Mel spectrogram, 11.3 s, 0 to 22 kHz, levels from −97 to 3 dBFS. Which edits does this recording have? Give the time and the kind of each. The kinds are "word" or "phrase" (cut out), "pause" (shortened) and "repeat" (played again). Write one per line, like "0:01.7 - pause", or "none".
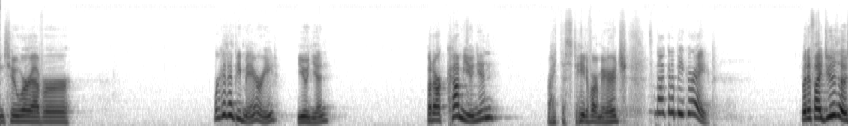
0:08.6 - word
